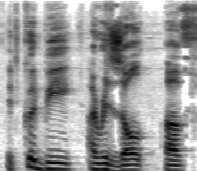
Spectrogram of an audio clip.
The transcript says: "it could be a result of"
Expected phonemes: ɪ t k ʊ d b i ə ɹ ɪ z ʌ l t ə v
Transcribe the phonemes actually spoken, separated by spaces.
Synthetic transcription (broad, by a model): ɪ t k ʊ d b i ə ɹ ɪ z ʌ l t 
